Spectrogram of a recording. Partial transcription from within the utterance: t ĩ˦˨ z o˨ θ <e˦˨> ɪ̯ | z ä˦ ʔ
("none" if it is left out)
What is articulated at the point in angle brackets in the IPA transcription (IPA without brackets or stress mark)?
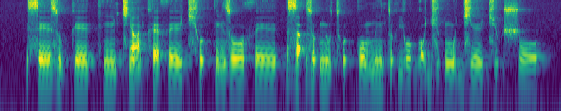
e˦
